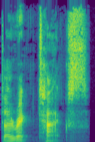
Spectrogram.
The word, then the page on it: direct tax: British English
